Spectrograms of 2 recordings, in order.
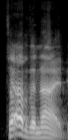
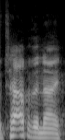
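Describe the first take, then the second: First: Loud ballpark announcer; baseball announcer voice. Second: Said in the usual way. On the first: Pretend. Host breaking into sports commentary, baseball announcer voice. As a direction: punch it out like a baseball play-by-play caller. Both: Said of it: "I'm gonna do this in my baseball voice".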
